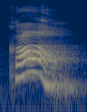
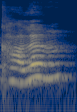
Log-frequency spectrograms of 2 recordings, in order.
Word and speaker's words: calm: walk the next example calm come don't say callum this is calm the next word this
